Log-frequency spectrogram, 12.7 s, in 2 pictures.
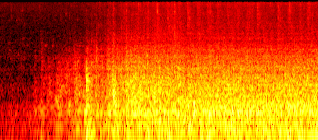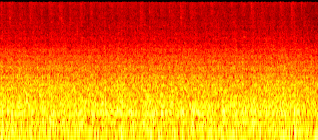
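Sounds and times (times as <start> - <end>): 
washing machine with laundry spinning: 0.0 - 12.7
churning, gurgling wash: 0.2 - 12.7
thump: 1.7 - 2.4.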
